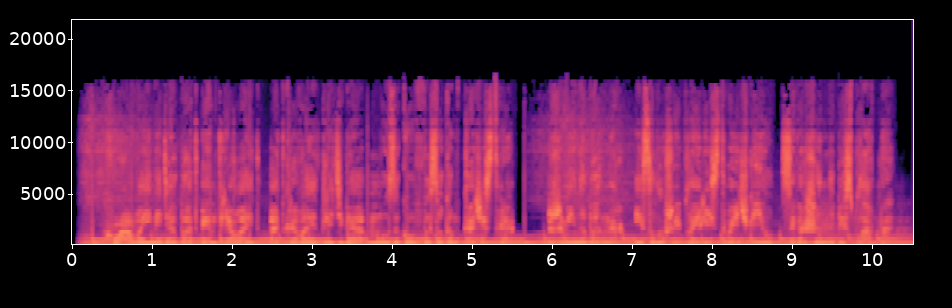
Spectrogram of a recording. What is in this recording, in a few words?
russian commercial; russian voice over artists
